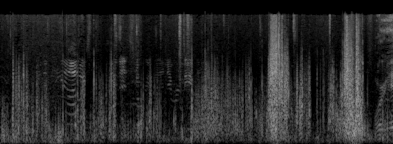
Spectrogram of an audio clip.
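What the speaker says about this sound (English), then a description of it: "It's really, really windy." Heavy wind buffets the microphone in loud, rumbling gusts, with two especially strong blasts, while a voice talks underneath.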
